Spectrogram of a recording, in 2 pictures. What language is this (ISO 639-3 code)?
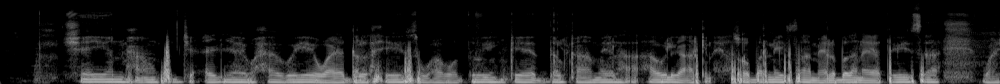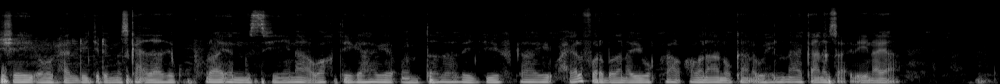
som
